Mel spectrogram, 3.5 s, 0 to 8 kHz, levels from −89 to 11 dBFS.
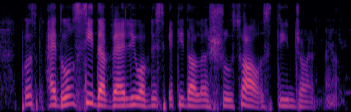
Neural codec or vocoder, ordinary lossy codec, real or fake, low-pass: codec, 16 kHz, 4.8 kbps, FACodec; none; fake; 7.2 kHz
